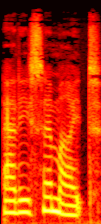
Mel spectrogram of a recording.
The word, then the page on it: anti semite: British English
